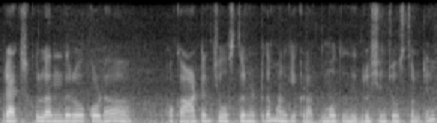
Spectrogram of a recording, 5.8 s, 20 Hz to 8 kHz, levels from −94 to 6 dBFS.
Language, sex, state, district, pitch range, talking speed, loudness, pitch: Telugu, female, Telangana, Nalgonda, 180-205 Hz, 125 wpm, -18 LUFS, 195 Hz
